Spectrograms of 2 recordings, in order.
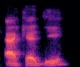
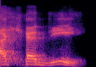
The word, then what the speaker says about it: Acadie: Just say it Acadie or Acadia, because it's spelled Acadie. – Yeah, like it's like, I think it's French, so it's like Acadie, but in English. Oh, Acadie.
